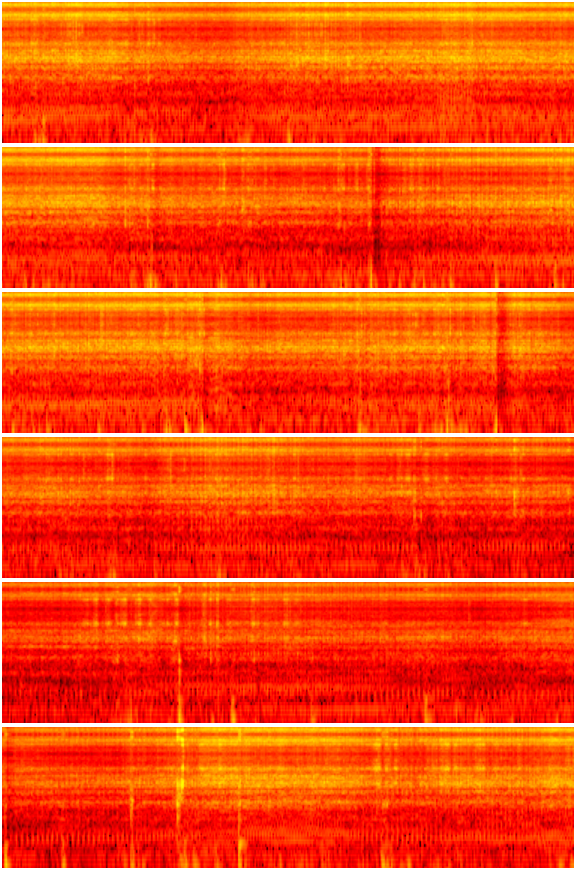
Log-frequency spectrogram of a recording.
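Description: Yamaha dirt bike engine running as the bike rides a rough dirt trail, its pitch rising and falling with the throttle, with frequent short knocks from the bumpy ground.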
